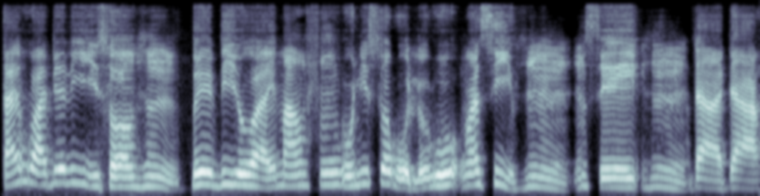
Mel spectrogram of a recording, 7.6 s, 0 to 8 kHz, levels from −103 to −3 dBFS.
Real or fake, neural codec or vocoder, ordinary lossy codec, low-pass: fake; codec, 24 kHz, 1 kbps, SNAC; none; 7.2 kHz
